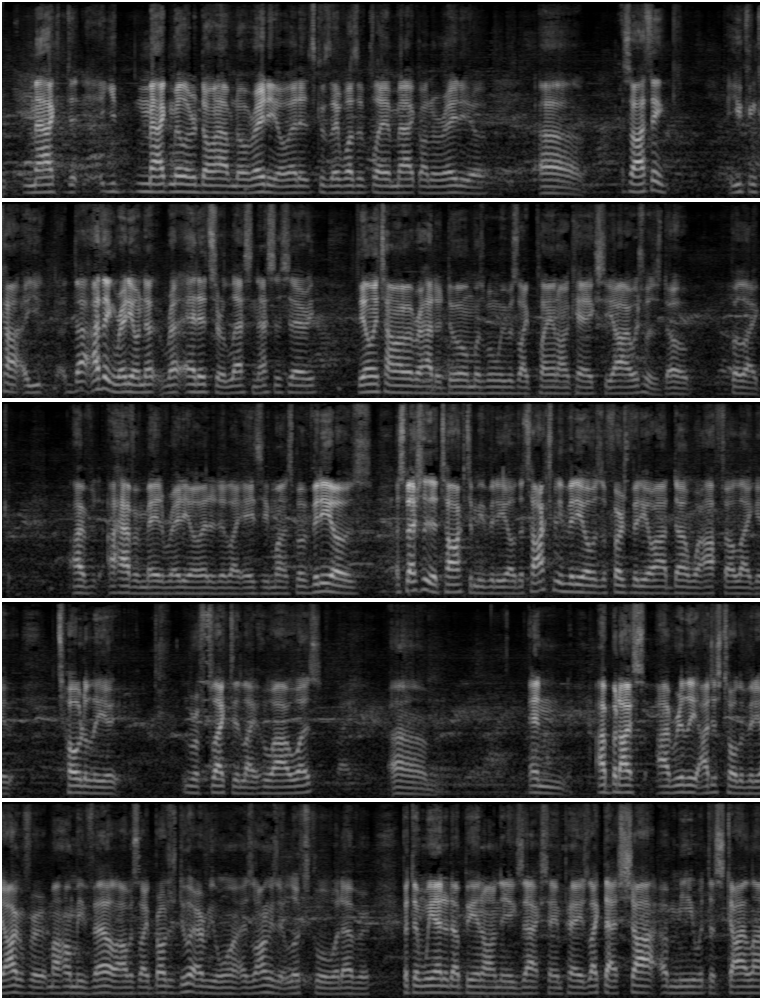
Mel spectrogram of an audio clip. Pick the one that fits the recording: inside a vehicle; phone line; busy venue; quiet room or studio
busy venue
